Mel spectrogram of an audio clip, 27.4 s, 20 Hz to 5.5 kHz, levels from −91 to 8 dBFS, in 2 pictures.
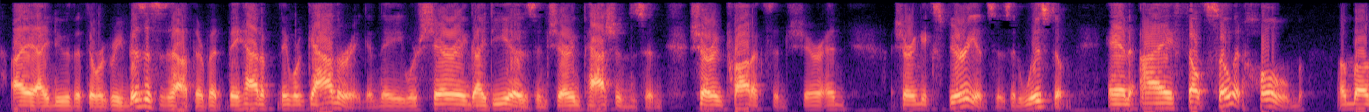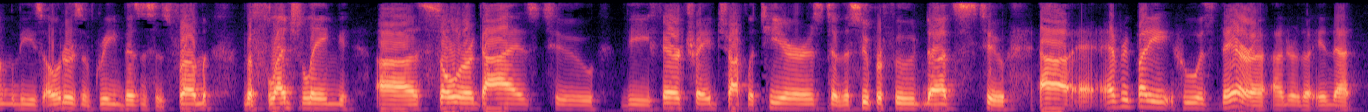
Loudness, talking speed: -11 LUFS, 155 wpm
